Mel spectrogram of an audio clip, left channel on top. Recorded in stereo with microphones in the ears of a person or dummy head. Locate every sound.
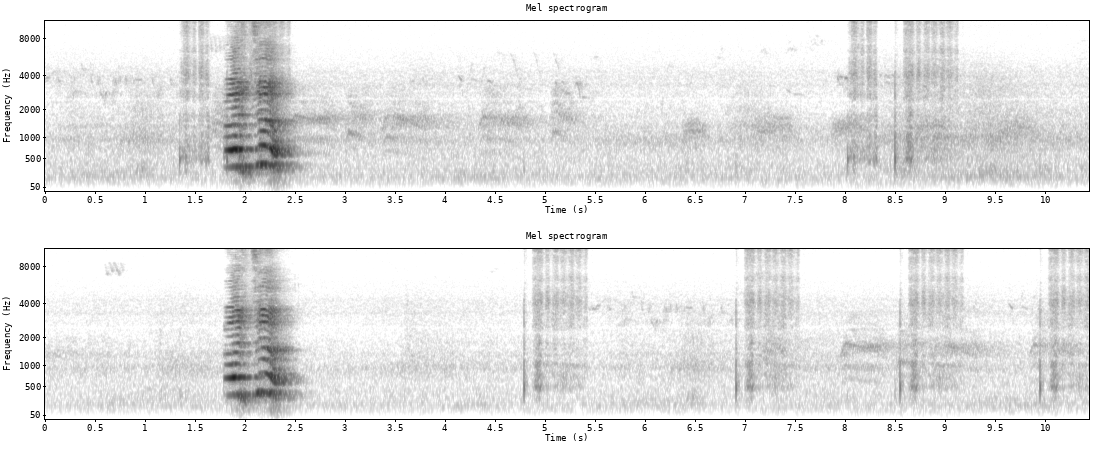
1.8 s a scream: 5° left (ahead or behind), 2.5 m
